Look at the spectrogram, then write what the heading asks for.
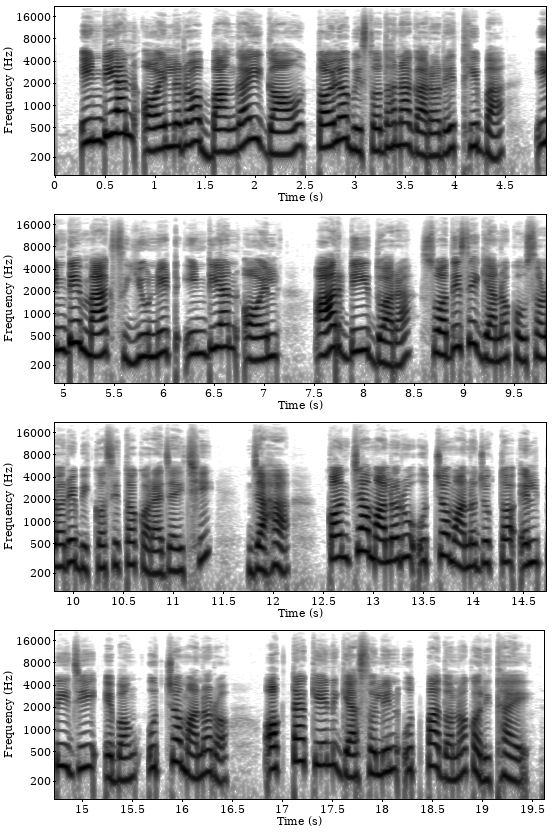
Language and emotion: Odia, neutral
